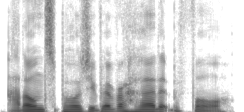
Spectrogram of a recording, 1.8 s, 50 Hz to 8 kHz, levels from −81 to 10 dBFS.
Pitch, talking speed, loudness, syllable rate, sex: 120 Hz, 260 wpm, -20 LUFS, 8.3 syllables/s, male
